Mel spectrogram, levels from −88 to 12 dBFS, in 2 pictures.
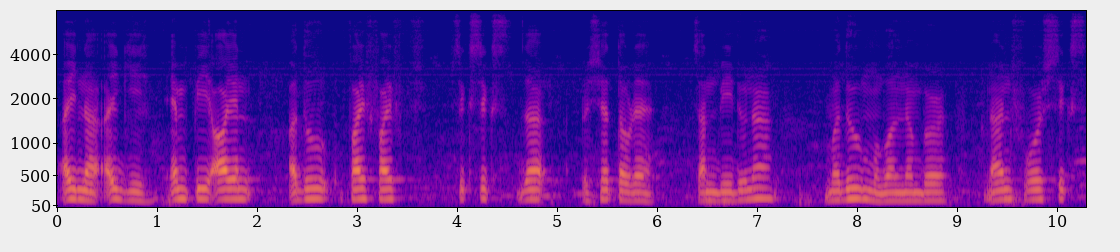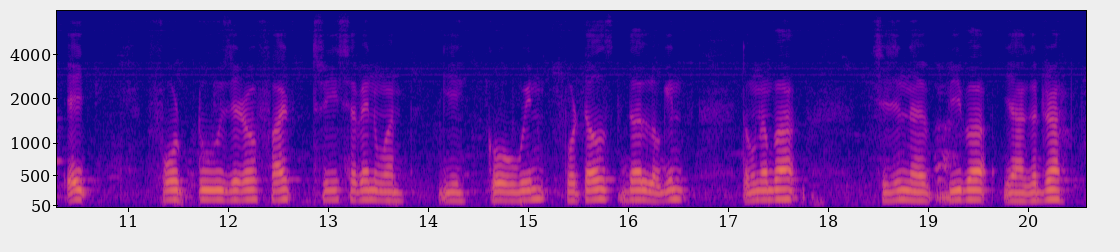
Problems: background sounds at intervals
